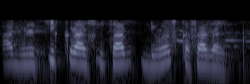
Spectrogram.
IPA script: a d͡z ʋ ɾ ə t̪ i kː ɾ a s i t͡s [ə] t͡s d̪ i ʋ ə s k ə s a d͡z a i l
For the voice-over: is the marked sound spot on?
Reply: no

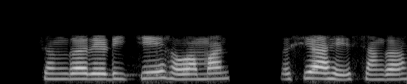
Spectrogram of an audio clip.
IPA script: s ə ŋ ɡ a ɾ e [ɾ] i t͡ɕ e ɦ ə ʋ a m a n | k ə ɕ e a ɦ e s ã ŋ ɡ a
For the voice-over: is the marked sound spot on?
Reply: no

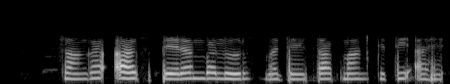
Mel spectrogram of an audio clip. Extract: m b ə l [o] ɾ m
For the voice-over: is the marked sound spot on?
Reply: no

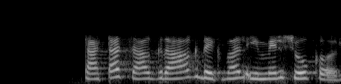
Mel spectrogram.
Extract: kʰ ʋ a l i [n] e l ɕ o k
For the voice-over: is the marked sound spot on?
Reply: no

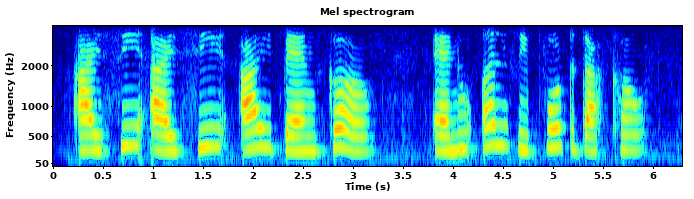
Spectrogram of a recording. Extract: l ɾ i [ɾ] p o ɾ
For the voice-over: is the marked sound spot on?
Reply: no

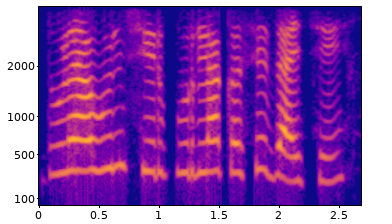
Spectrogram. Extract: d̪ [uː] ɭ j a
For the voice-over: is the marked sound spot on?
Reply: no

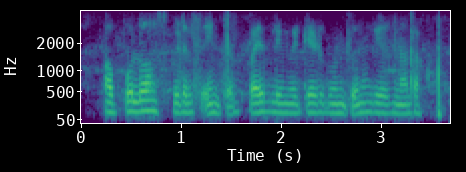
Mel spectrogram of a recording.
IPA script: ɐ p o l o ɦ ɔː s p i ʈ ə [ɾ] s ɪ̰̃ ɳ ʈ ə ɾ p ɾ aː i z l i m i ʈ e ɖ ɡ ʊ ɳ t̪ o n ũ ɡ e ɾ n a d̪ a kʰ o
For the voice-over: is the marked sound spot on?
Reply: no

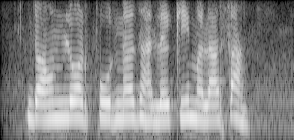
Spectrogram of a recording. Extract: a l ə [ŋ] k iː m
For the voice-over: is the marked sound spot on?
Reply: no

